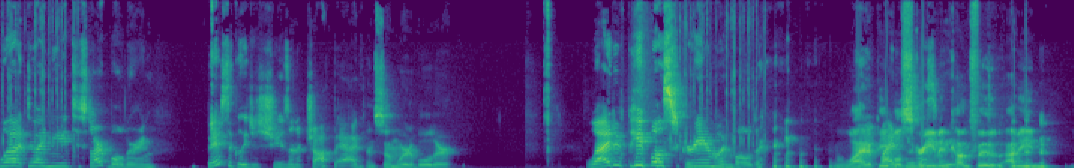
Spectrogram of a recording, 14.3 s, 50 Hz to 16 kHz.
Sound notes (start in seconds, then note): 6.8 keyboard clicking; 10.2 laughs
